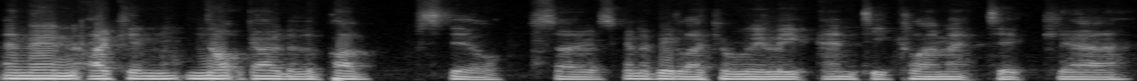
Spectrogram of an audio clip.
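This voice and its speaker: A man's voice: lowish voice, level tone, normal speed, mellow, lo-fi sound. A man chatting casually as a podcast host, with dry, self-deprecating, sweary humour. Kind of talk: casual comic chat.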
